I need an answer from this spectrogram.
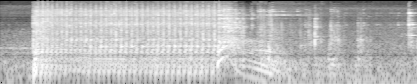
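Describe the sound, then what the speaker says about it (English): A car front wheel bearing forced out of the axle with a bearing tool and wrenches, as a loud rapid rattling hammer of an impact tool runs about two seconds, then clanks and metal clinks. "You put a wrench on each end, and it forces it out."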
